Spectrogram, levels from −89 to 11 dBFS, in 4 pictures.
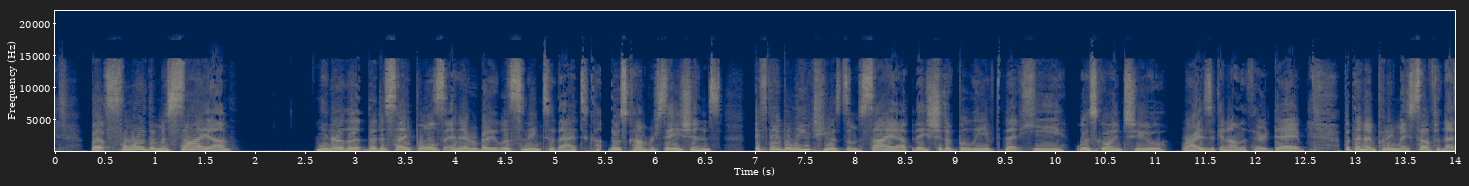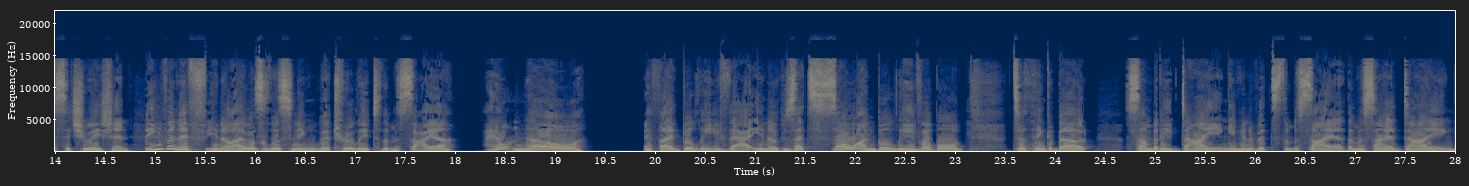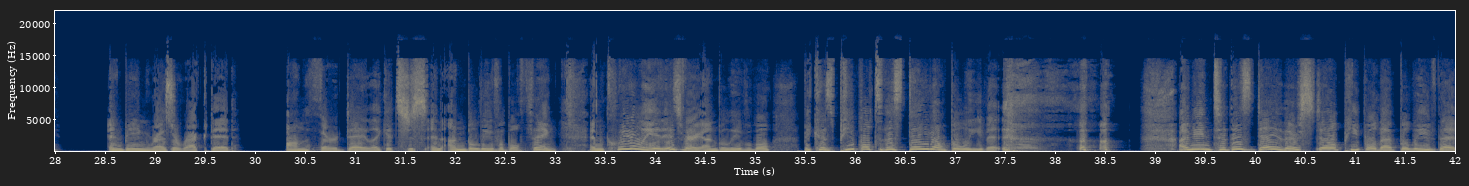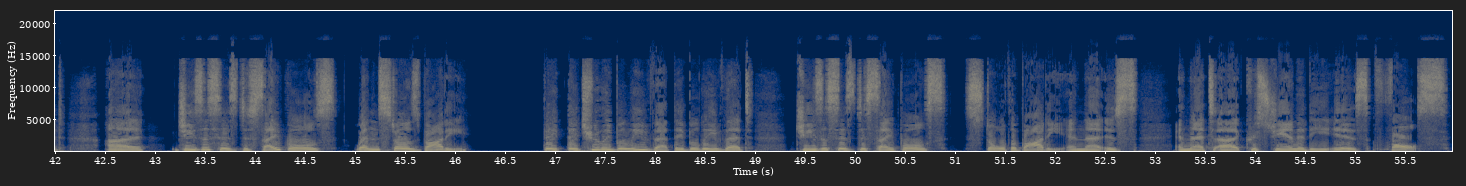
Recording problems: distortion; slight; 11% of the sound clipped
garbled, watery; slightly; nothing above 13 kHz

